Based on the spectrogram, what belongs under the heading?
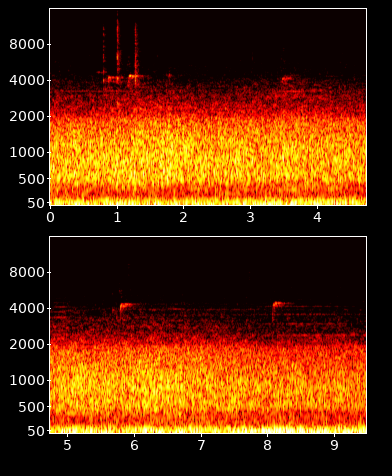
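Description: Steady rushing forest background with a small bird giving short, high single call notes every two to three seconds. There are a few sharp clicks about a second in.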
